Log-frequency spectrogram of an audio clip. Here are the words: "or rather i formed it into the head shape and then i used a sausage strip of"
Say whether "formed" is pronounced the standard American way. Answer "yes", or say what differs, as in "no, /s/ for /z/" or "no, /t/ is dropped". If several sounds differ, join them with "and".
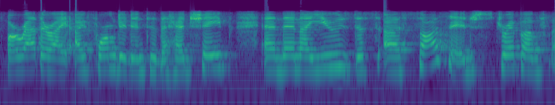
yes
